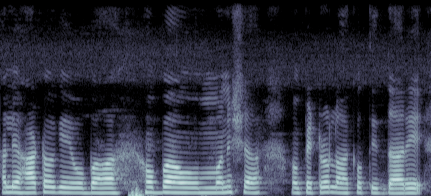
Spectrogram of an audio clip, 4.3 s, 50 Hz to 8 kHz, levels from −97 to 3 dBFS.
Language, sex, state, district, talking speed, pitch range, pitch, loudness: Kannada, female, Karnataka, Bangalore, 110 wpm, 195-210 Hz, 200 Hz, -20 LUFS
